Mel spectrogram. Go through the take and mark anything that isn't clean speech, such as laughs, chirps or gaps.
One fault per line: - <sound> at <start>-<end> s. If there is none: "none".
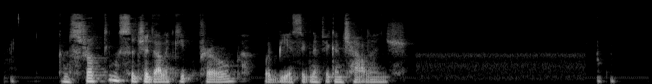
none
